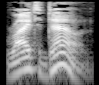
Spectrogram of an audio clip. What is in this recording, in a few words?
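"right-down", British English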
